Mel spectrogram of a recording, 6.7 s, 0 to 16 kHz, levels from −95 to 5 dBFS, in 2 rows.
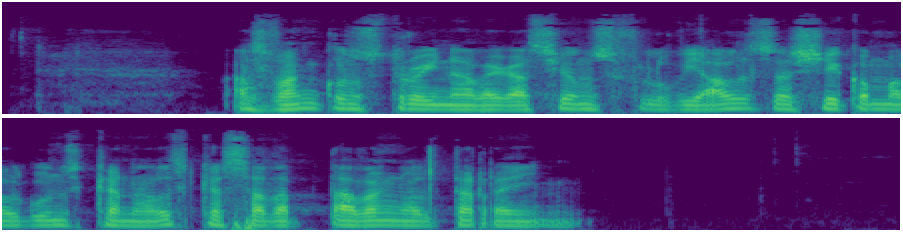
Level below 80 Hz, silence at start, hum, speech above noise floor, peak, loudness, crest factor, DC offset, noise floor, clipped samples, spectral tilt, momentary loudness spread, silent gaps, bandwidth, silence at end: -52 dBFS; 0.9 s; none; 59 dB; -6 dBFS; -26 LUFS; 22 dB; under 0.1%; -84 dBFS; under 0.1%; -5 dB/octave; 6 LU; none; 11 kHz; 1.2 s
